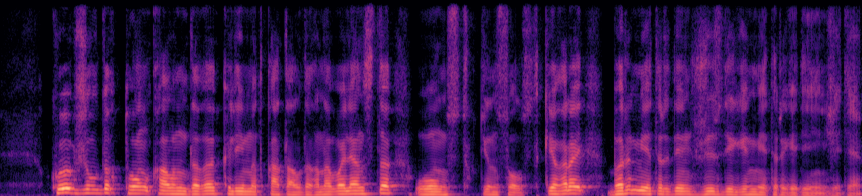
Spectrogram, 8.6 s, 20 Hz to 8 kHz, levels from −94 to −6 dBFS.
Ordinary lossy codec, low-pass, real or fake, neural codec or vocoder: none; none; fake; codec, 16 kHz, 8 kbps, FunCodec, trained on Chinese and English, 25 frames a second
